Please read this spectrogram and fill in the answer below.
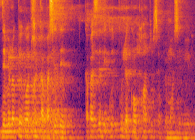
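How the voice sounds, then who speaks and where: In an African accent, a man talks at a medium pitch with monotone, flat intonation and audible room echo. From sub-Saharan Africa (francophone). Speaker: English language teacher. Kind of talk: tutorial. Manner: repetitive, slow drilling of words; hesitant fillers.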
